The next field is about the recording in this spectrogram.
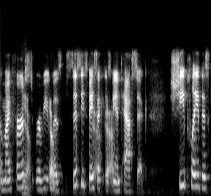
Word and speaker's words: Spacek: I was going to interrupt you before, Sean, with something you were saying about I can't say her name. Say her name for me. Spacek. – Spacek, yeah.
